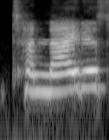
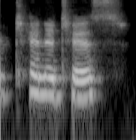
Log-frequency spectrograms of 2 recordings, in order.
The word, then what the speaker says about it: tinnitus: Well, Um, tinnitus or tinnitus. I've seen people pronounce it all different ways.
